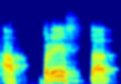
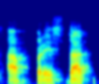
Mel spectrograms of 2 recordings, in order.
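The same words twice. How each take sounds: First: The stress is on the second syllable. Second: The stress is on the third syllable. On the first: The speaker calls it wrong. "tendría que tener acento porque termina en D" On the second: The speaker calls it right.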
